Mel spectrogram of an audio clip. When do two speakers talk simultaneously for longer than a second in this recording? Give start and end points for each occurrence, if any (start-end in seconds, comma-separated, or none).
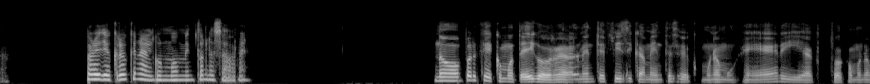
none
